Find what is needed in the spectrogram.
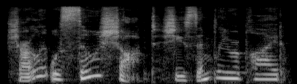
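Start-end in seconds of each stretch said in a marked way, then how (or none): none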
